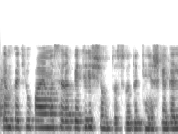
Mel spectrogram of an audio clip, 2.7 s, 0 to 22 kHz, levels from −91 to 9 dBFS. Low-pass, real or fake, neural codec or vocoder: 5.4 kHz; real; none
